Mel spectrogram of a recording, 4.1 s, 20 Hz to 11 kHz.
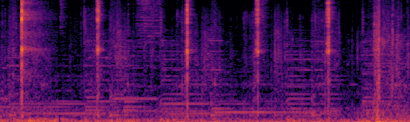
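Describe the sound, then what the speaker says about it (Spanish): Scissors snip through folded tissue paper into strips, with a run of five or six crisp, sharp cuts spaced about a second apart, close and alone. "Voy a recortar acá 5 tiras"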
